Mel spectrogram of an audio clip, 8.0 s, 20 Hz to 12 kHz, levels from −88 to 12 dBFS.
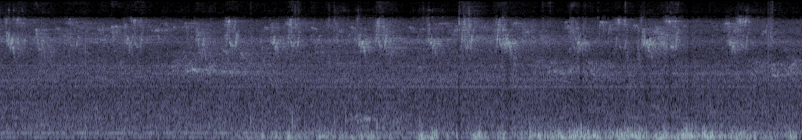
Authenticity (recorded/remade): recorded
